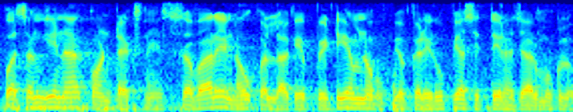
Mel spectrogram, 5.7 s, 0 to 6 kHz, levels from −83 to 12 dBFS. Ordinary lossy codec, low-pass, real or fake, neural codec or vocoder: none; 5.4 kHz; real; none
